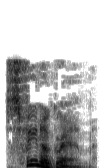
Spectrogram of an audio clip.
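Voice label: "sphenogram", British English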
